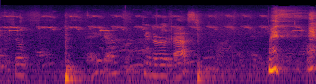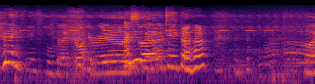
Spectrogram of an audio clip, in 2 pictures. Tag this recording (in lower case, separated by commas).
speech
